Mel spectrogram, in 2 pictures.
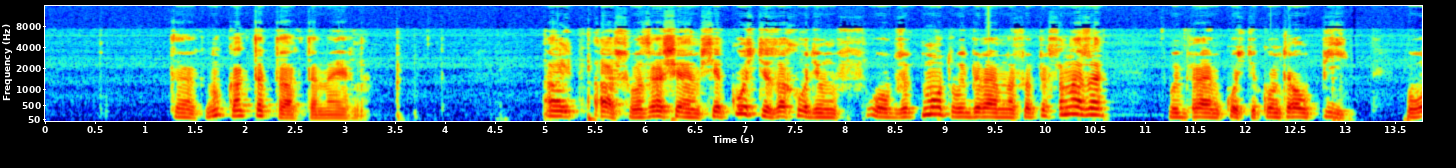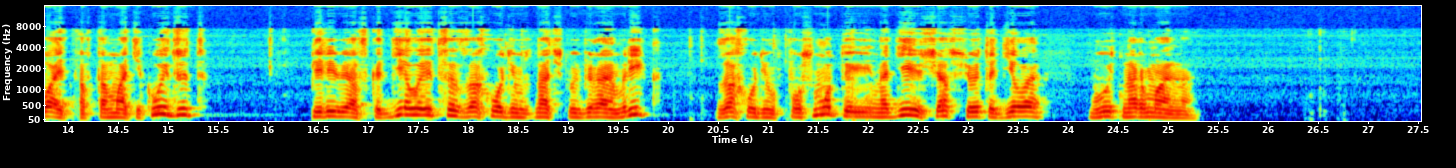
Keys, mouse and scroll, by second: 3.6 KP_1, 5.7 alt+h, 7.6-8.7 drag, 9.3 click, 10.6 shift+click, 18.5 click, 20.5-21.6 drag, 22.1 KP_3, 23.7 click, 25.1 r, 27.1-27.5 middle drag.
